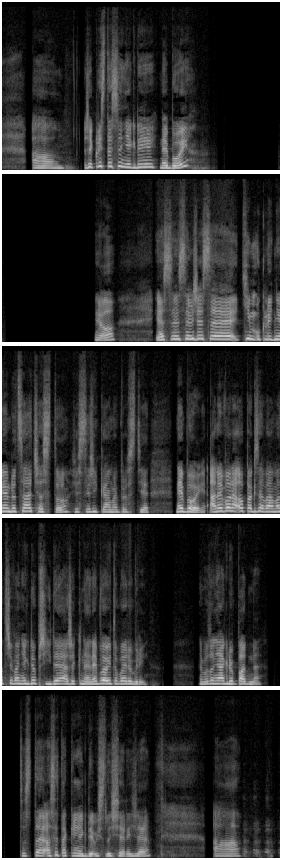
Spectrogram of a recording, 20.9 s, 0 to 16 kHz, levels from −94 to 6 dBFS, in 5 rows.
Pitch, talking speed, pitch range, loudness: 255 Hz, 140 wpm, 225-290 Hz, -22 LUFS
